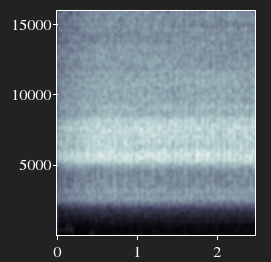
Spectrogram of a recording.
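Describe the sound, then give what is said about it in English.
A simulated swarm of emerald ash borer insects, produced by a gadget, comes through as a steady, high hissing drone that holds at an even level for the whole stretch without pauses. “I can simulate a swarm of Emerald Ashborers, my namesake insects, descending on my target.”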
